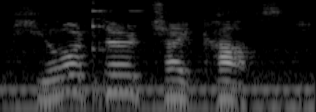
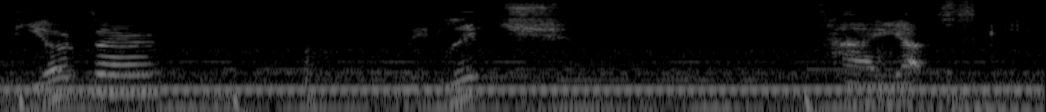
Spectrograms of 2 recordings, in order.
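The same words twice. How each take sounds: First: "Tchaikovsky" said chai-KOF-skee, stress on kov; careful "Pyotr Tchaikovsky", slowly; correct pronunciation. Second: Tchaikovsky said as "Tchayatsky", chay-YAT-skee; mispronounced Tchaikovsky. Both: Real, not acted. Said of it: "Now I know how to say it".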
